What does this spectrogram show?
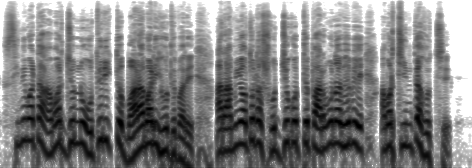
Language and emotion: Bengali, fearful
